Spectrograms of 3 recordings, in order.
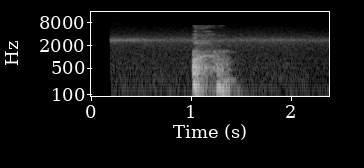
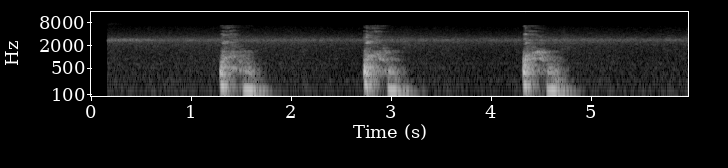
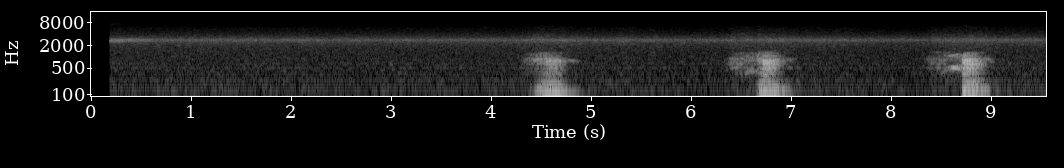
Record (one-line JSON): {"cough_length": "2.4 s", "cough_amplitude": 5609, "cough_signal_mean_std_ratio": 0.33, "three_cough_length": "6.0 s", "three_cough_amplitude": 6138, "three_cough_signal_mean_std_ratio": 0.36, "exhalation_length": "9.6 s", "exhalation_amplitude": 3723, "exhalation_signal_mean_std_ratio": 0.35, "survey_phase": "beta (2021-08-13 to 2022-03-07)", "age": "65+", "gender": "Male", "wearing_mask": "No", "symptom_runny_or_blocked_nose": true, "smoker_status": "Ex-smoker", "respiratory_condition_asthma": false, "respiratory_condition_other": false, "recruitment_source": "REACT", "submission_delay": "1 day", "covid_test_result": "Negative", "covid_test_method": "RT-qPCR", "influenza_a_test_result": "Negative", "influenza_b_test_result": "Negative"}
